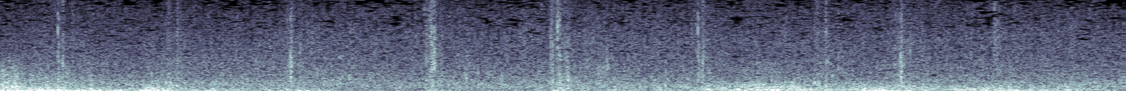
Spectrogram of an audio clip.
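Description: Steady heavy rain pours throughout a rainy scene in The Walking Dead video game, with several sharp thunder cracks and rumbles breaking through at intervals; no voices.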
